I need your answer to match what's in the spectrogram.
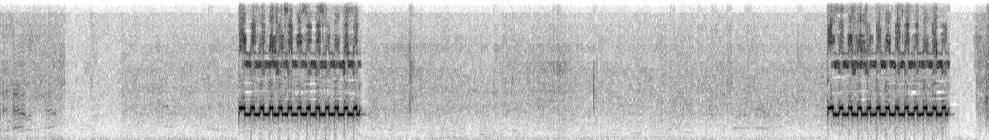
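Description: A telephone rings twice, each ring a loud, steady electronic trill lasting about a second, separated by a long pause filled with faint background hiss and noise.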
